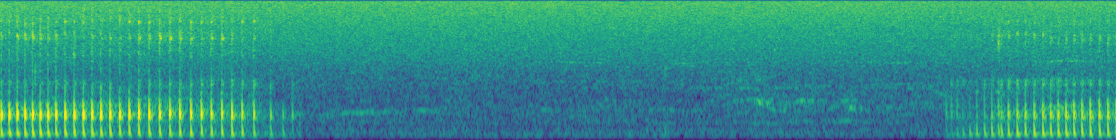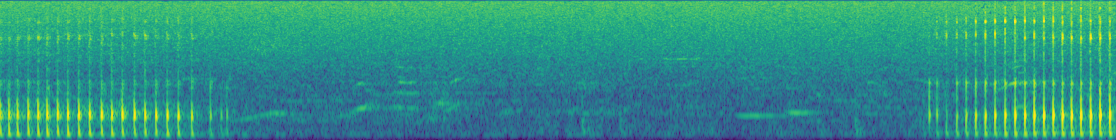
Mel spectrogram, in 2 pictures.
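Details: Sleeping pug Skol gives heavy rattling snores, each about one and a half to two seconds long, spaced around four to five seconds apart, with quiet breathing in the gaps.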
